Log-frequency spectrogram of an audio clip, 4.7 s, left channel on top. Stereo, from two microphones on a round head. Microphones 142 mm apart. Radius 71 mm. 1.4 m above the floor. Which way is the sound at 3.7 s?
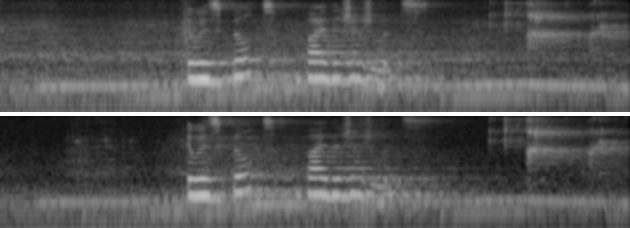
80° right.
